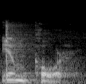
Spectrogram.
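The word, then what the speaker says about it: MCOR: That stands for motor controller output regulator, but they most people just call it MC O M Core.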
